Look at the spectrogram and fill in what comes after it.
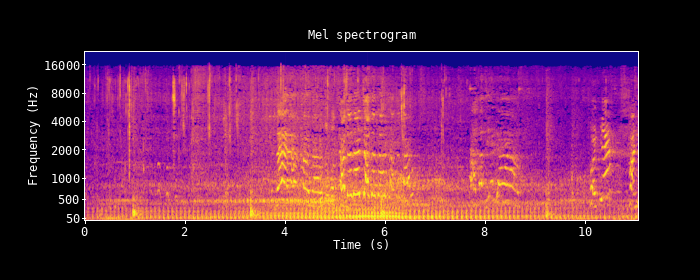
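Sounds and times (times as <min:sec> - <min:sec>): small motorcycle engine pulling away: 0:00.0 - 0:11.0.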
